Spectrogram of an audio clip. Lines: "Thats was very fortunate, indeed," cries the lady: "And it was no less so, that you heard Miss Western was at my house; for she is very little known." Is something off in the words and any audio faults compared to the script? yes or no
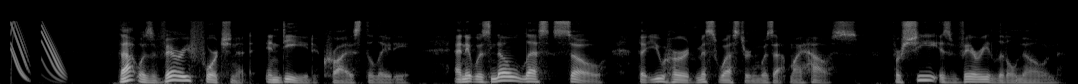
yes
